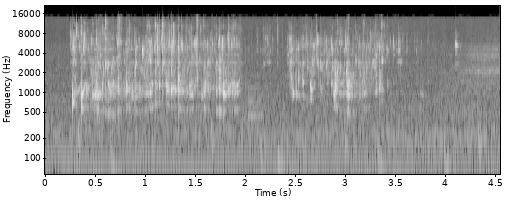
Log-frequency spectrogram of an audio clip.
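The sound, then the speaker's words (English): Thick eggnog liqueur, a 21% alcohol drink that originated in Barbados, pours into a glass in two bursts with a short pause between, a gurgling splash that ends in a few light drips. No one speaks. “Let's get this poured into the glass, shall we?”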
